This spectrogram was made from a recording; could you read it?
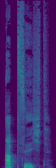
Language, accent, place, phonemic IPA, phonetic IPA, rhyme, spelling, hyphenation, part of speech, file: German, Germany, Berlin, /ˈapzɪçt/, [ˈapz̥ɪçt], -ɪçt, Absicht, Ab‧sicht, noun, De-Absicht.ogg
- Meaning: 1. intention 2. intent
